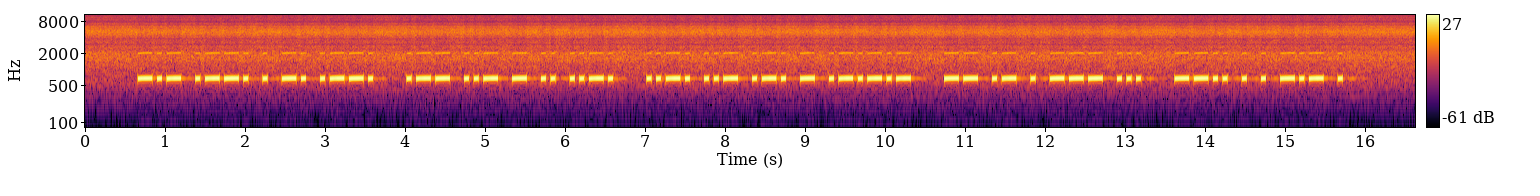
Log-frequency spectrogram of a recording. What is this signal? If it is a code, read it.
Morse code, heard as a keyed tone, machine-sent, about 20 wpm, 690 Hz. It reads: KPENP WUTIF FURT. MAEOS ZEEKE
